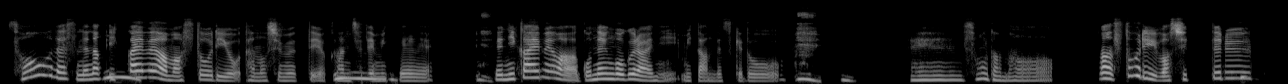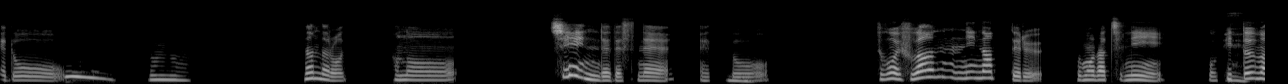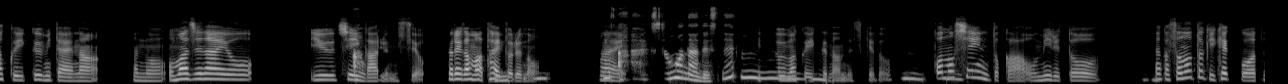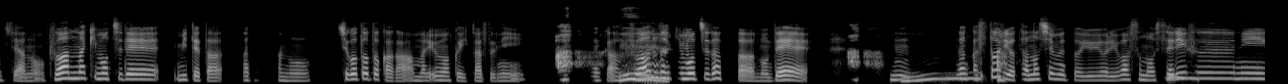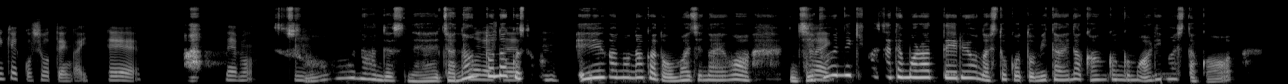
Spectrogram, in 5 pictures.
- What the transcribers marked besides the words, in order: none
- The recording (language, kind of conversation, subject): Japanese, podcast, 好きな映画にまつわる思い出を教えてくれますか？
